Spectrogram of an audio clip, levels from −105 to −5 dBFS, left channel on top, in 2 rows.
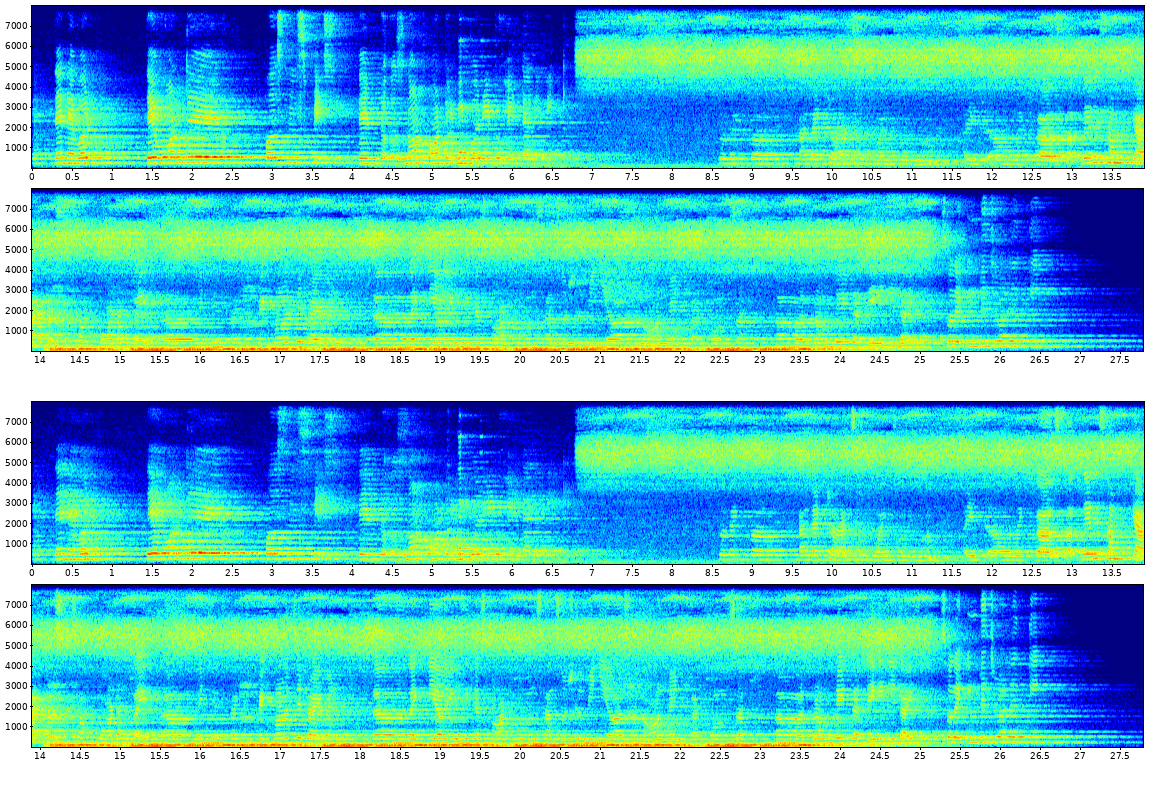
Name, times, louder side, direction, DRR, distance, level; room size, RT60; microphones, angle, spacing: voice 1, 0.3-0.9 1.4-2.6 2.9-6.6, left 2 dB, 45° left, -1 dB, 1.3 m, -30 dB
sound 1, 6.8-25.1, left 1 dB, 10° left, 2.1 m, -41 dB
voice 2, 8.6-11.3 11.6-17.8 18.2-25.0 25.3-26.5, right 1 dB, 35° right, 2 dB, 0.9 m, -36 dB
Bass guitar, 14.0-23.5, equal, 90° right, 2.8 m, -28 dB
14.0 x 4.8 x 6.5 m, 2.9 s
head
